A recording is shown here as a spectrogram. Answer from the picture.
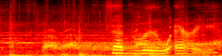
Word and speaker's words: February: February. I always over pronounce that. Same thing with wedness day. It's mostly just to remind myself how how to spell it.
